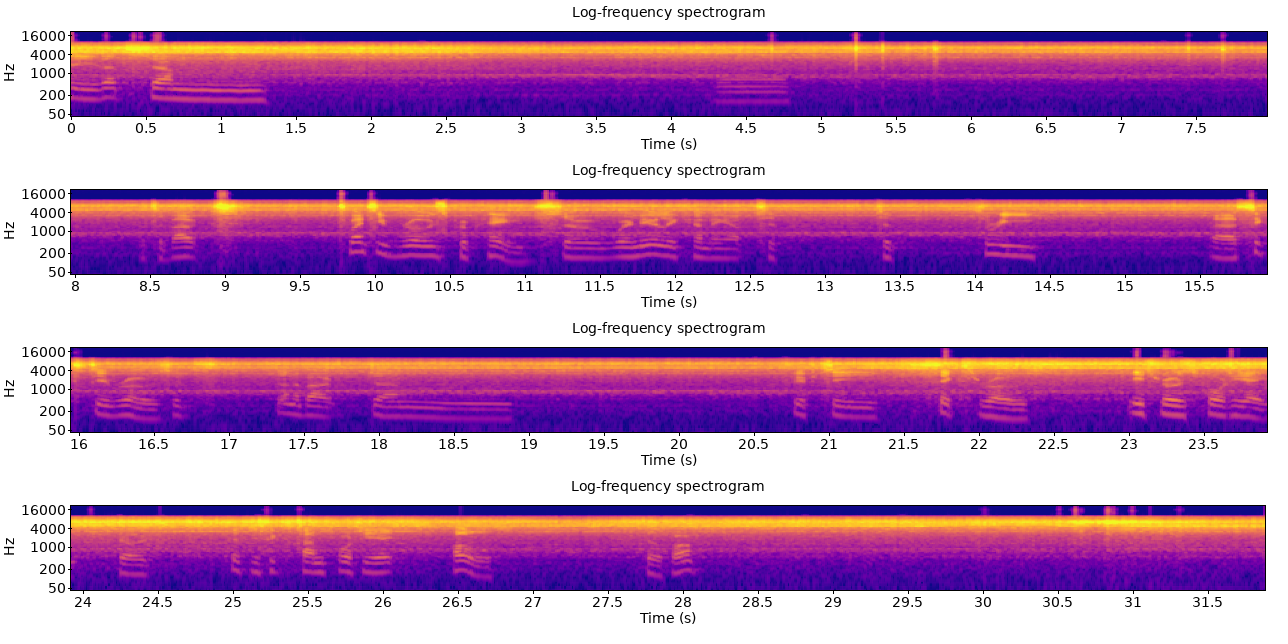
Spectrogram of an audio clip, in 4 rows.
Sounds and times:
Speech: 0.0s - 1.4s, 4.2s - 4.9s, 8.4s - 9.2s, 9.8s - 12.8s, 13.4s - 14.5s, 15.6s - 18.9s, 20.7s - 22.4s, 23.0s - 26.8s, 27.7s - 28.2s
Dental drill, dentist's drill: 0.0s - 31.8s
Electric toothbrush: 0.0s - 31.8s.

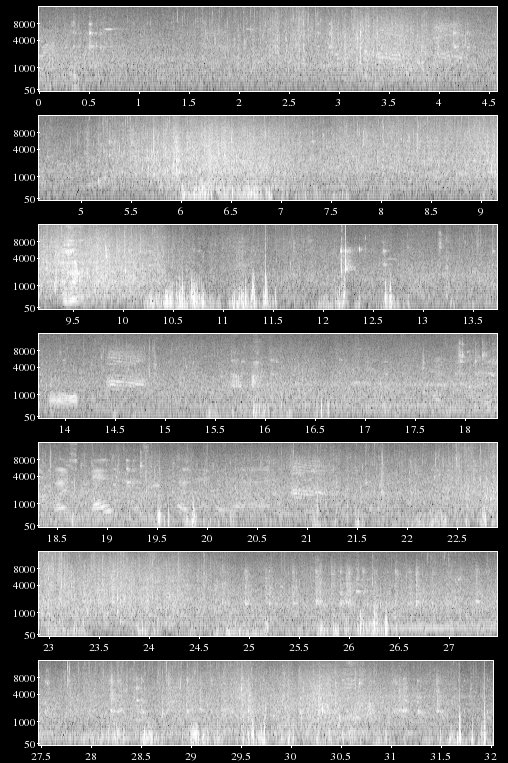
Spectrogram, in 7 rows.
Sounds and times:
Ocean: 0.0s - 32.0s.

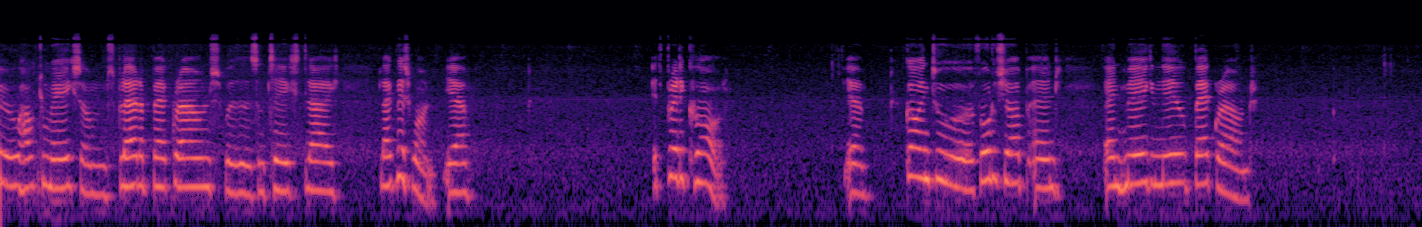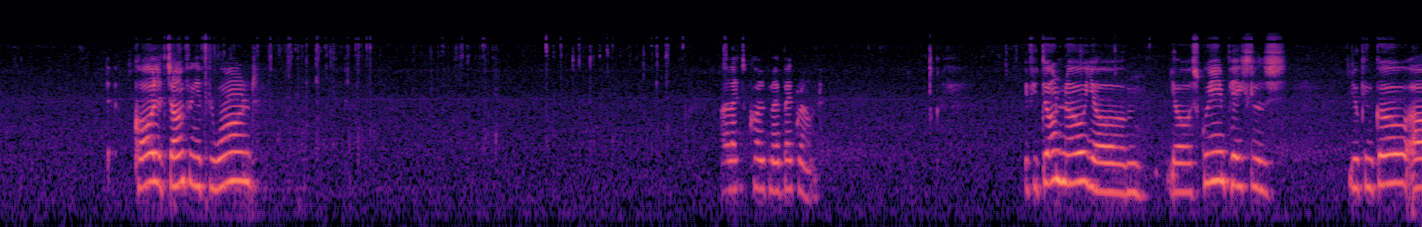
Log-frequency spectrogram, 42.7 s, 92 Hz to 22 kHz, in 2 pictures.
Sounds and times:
Speech: 0.0s - 5.1s, 5.7s - 7.1s, 9.8s - 10.9s, 12.7s - 16.0s, 16.6s - 18.9s, 23.4s - 25.2s, 32.2s - 33.6s, 36.7s - 40.6s, 41.6s - 42.6s.

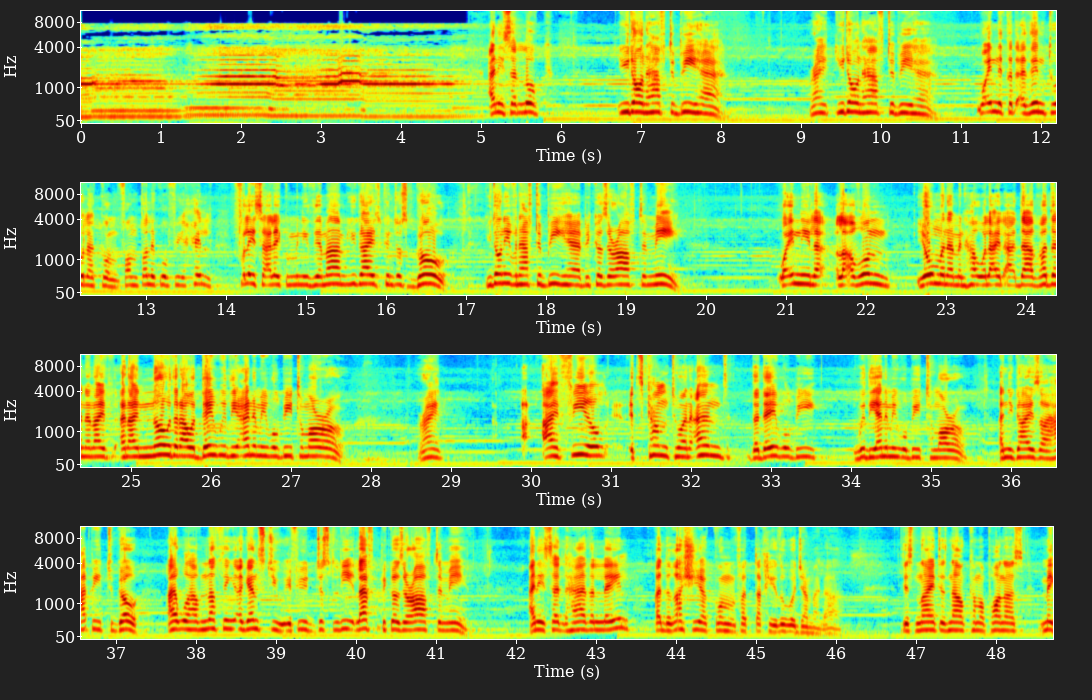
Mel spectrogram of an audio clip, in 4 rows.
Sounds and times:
Music: 0.0s - 48.7s
Narration, monologue: 4.6s - 48.7s
Male speech, man speaking: 5.1s - 5.9s, 6.8s - 8.1s, 9.1s - 19.7s, 20.9s - 27.7s, 28.6s - 28.9s, 29.9s - 41.4s, 42.2s - 46.2s, 46.8s - 48.7s.

